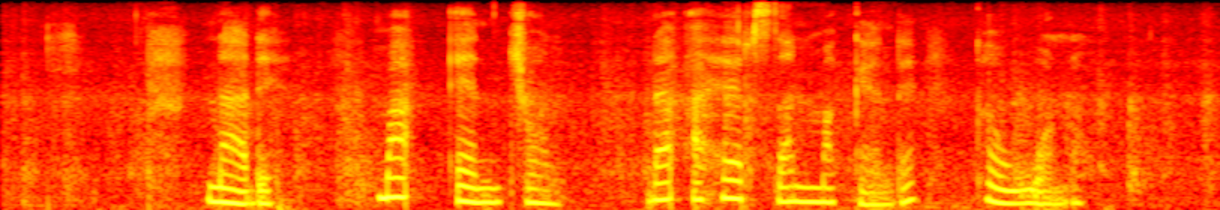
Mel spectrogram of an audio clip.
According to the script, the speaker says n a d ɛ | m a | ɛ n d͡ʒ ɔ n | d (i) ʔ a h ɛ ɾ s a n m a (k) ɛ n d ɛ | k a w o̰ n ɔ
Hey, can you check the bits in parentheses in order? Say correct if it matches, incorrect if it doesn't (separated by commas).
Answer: incorrect, correct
